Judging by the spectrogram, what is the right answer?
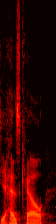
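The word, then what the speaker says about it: יחזקאל: Yeshayahu, Jeremiah is Yirmiyahu, Ezekiel is Yehezkel, and so we have a few things like that.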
